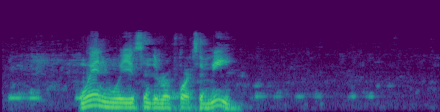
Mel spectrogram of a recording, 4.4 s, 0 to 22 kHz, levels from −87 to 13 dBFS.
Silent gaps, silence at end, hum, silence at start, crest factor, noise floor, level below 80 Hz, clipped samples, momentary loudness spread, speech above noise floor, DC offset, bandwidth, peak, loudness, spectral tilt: none; 0.65 s; none; 0.1 s; 16 dB; -59 dBFS; -50 dBFS; under 0.1%; 20 LU; 45 dB; under 0.1%; 7.8 kHz; -2 dBFS; -15 LUFS; -7 dB/octave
